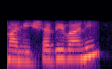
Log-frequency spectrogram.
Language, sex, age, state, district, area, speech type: Sindhi, female, 30-45, Madhya Pradesh, Katni, urban, conversation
